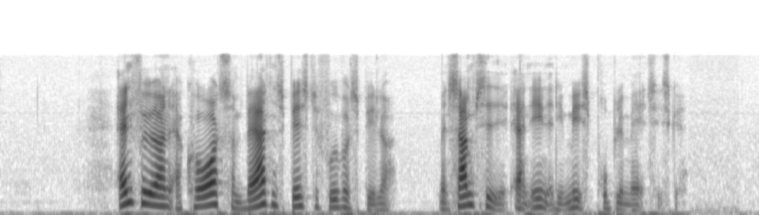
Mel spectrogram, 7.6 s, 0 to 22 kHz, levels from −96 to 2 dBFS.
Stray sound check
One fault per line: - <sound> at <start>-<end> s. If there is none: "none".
none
